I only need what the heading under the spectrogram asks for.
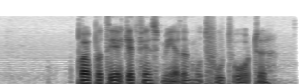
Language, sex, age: Swedish, male, 25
